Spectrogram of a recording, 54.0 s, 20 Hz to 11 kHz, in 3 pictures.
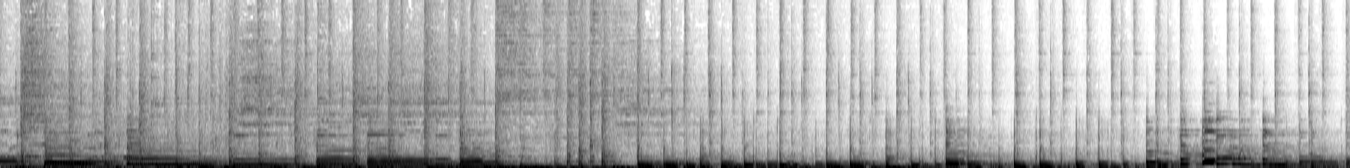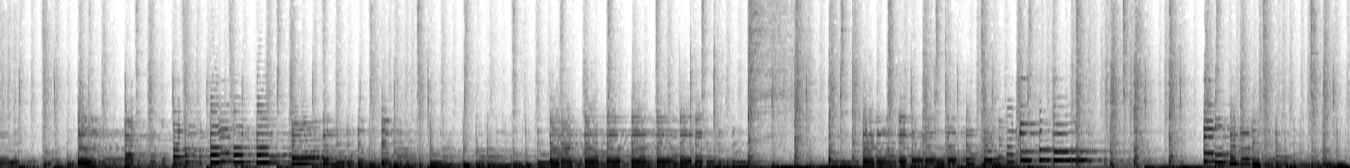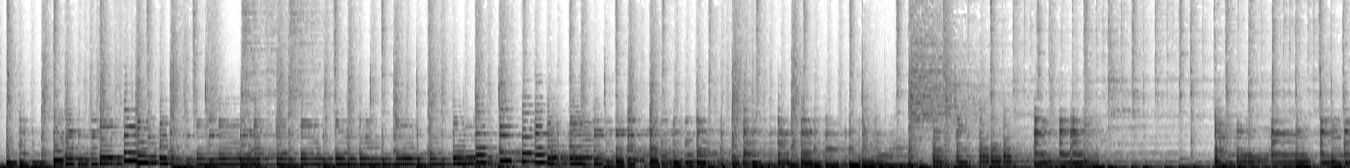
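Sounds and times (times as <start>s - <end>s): electric guitar solo: 0.0s - 7.4s, 8.5s - 28.3s, 29.0s - 33.3s, 34.0s - 54.0s
bass: 0.0s - 54.0s
drums: 0.0s - 54.0s.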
